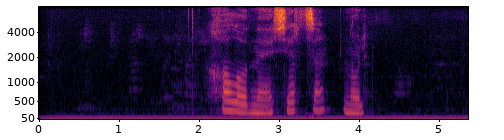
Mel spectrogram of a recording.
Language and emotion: Russian, neutral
